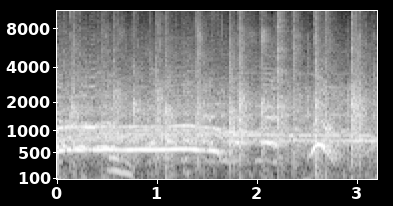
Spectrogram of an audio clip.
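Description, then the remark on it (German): A live crowd roars and cheers continuously, with scattered clapping and individual voices shouting out over the steady wall of noise. “Bester Podcast in Deutschland, habe ich gerade gehört aus dem Publikum.”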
